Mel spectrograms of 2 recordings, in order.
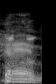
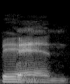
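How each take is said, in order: First: It is said without a Central Texas accent. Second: It is said with a Central Texas accent. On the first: The speaker calls it right. "say that correctly and not like you're from Central Texas" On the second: The speaker calls it wrong. "not bend"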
